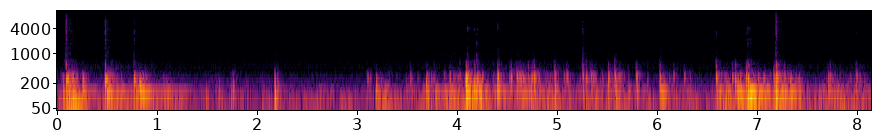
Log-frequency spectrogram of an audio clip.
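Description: Fingertips and long nails scratch the sides and top of the hollow metal mesh dome grille on a Blue Yeti microphone. The result is a steady run of dull, boomy thumps and rough rasping strokes, heavy in the low end around 105 Hz, with occasional brief bright ticks as the nails catch the mesh.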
